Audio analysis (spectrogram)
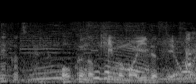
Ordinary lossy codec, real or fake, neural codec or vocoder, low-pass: none; real; none; none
